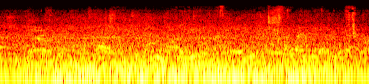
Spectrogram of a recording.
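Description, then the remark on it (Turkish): Steady outdoor street ambience with a dense murmur of crowd voices and low rumbling traffic passing, continuous and fairly loud, at a protest by Amnesty International members over the Israeli bombardment of Palestinians in Rafah, with news photographers and passing pedestrians. “Haberciler en iyi fotoğraf karelerini yakalama yarışındayken yaya trafiği akışında meraklı bakışlar dikkat çekiyor.”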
